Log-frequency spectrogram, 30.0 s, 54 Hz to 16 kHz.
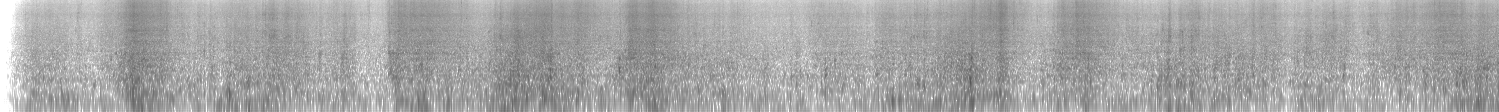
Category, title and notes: Soundscapes > Nature
Medium Waves Splashing Against Big Stone Wall
Recorded with Zoom H6 XY-Microphone. Location: Agistri / Greece, located 10m above the waves on the stone wall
